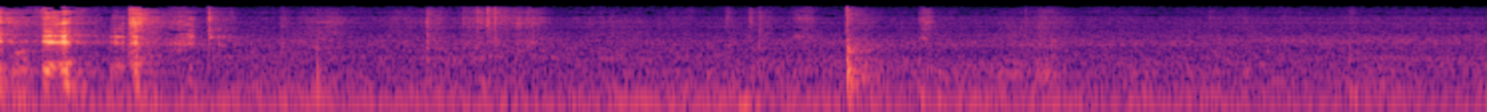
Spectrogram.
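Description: Faint scraping and light knocks of a putty knife and trowel working mortar on a cement-board floor, over a steady low hum, with one sharp click about four seconds in.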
